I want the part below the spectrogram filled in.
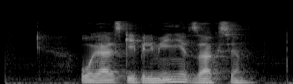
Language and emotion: Russian, neutral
